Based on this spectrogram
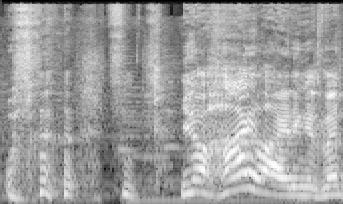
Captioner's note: laughing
